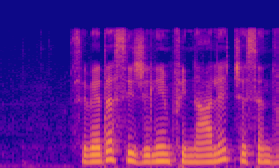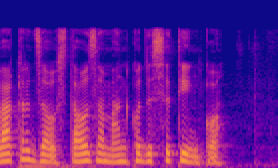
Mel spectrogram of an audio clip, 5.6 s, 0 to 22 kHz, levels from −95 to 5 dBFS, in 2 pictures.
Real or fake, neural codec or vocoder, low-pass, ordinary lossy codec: real; none; 10.8 kHz; none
